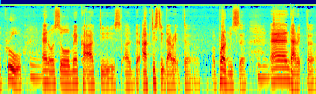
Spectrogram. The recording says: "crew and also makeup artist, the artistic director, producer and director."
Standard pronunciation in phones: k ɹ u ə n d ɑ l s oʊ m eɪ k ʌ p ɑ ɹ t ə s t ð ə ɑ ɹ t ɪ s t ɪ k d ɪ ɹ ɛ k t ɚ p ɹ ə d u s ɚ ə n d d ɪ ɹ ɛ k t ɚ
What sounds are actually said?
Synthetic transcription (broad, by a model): k ɹ u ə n ɑ l s oʊ m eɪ k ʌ ɑ t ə s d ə ɑ t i s t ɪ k d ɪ ɹ ɛ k t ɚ p ɹ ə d u s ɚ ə n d d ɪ ɹ ɛ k t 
